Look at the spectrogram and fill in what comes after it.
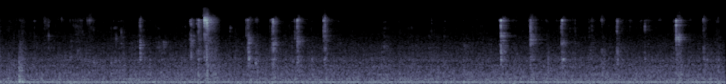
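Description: Close-miked mouth sounds of chewing shellfish meat with the mouth closed: soft wet smacks and clicks at irregular intervals, over a steady low hum.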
